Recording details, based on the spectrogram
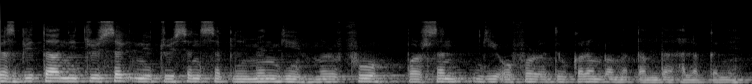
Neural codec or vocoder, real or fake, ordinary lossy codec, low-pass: none; real; none; none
